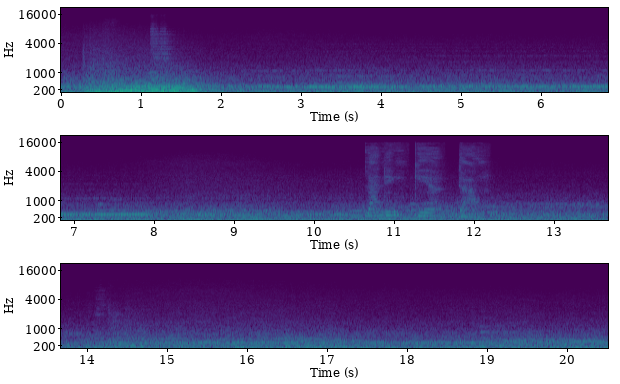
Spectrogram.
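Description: A spacecraft engine hums low and steadily.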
